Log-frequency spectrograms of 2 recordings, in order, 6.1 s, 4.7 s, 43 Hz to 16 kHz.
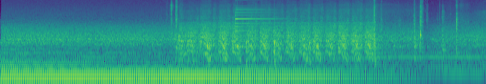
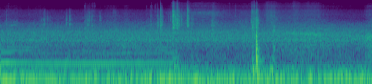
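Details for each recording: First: VW Caddy with swapped 2.0 TDI CR140 engine and DSG, first start attempt, secondary fuel pump fuel line disconnected and low on diesel: steady starter churn at about three beats a second, never fires; crank no start, fuel suspected. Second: VW Caddy with swapped-in 2.0 CR140 diesel and DSG, first start after swap, foot on brake, secondary fuel pump tapped in: starter hum cuts out, then low even diesel rumble with a few bangs. Engine started, normal diesel running.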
